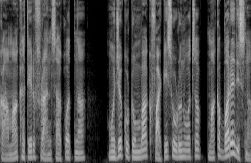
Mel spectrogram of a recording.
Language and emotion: Goan Konkani, sad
